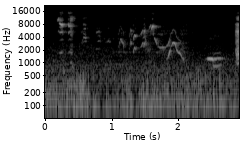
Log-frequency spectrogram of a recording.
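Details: Tui in Devonport, Auckland, New Zealand, recorded on an iPhone 11: a quick run of sliding, twanging notes rising and falling in pitch, followed by a short clear whistle, over low wind and outdoor rumble.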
